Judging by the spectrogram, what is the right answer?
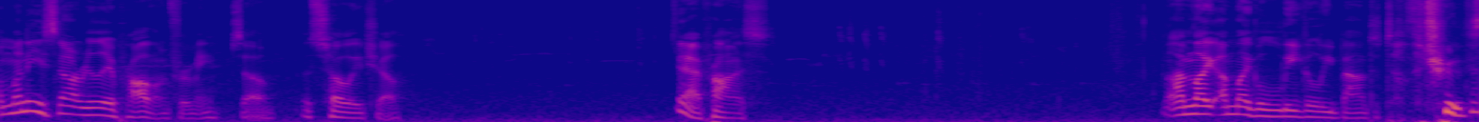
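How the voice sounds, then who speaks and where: A man's voice: medium pitch, a bit bright, natural voice. A man improvising an audio roleplay as a friendly, slightly awkward young stranger, talking casually and earnestly to the listener with stammered restarts. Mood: reassuring, playful.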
